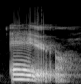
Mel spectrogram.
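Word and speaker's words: heir: have air air and air the difference is that you know the hitch is actually silent air and air one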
